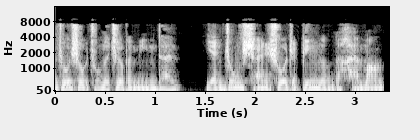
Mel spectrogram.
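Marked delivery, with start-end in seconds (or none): none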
